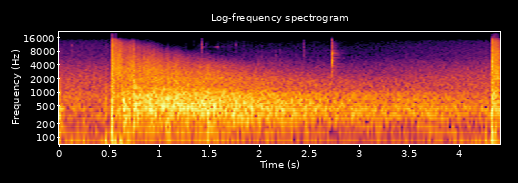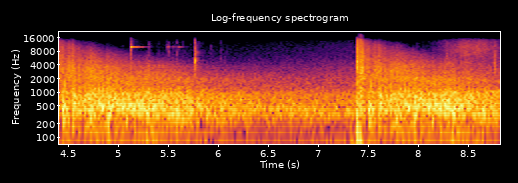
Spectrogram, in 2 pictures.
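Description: Three loud, sharp pistol shots from a Stoeger STR 9C firing 110 grain jacketed hollow point rounds, spaced a few seconds apart, each followed by a long ringing echo.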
